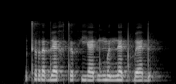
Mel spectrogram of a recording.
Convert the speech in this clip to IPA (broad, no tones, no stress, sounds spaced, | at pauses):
t r ʌ d ɛ x t ɵ x j ɛ d ŋ͡m ɵ n ɛ d ɡ͡b ɛ d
